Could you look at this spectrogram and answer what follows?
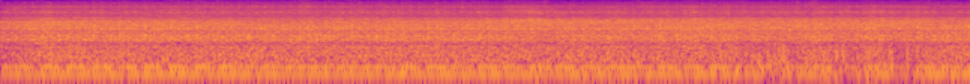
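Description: A large vehicle engine idling steadily: a deep low hum under an even rush of noise.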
